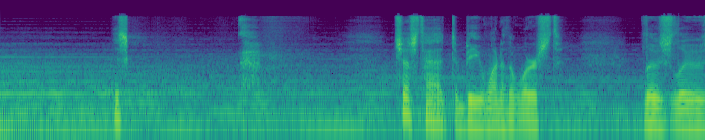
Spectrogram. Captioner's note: sighing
